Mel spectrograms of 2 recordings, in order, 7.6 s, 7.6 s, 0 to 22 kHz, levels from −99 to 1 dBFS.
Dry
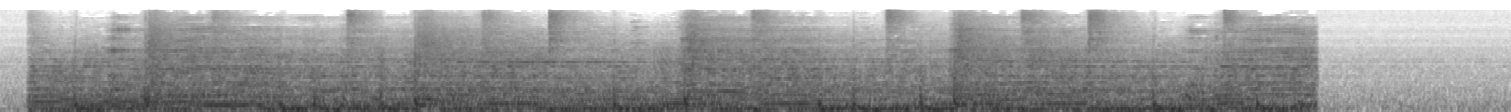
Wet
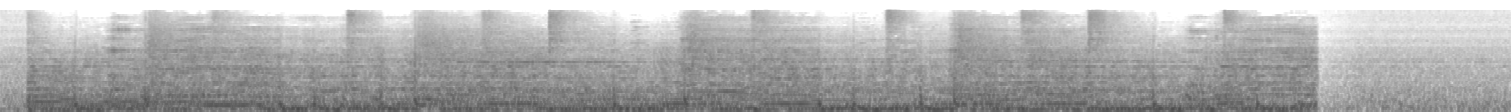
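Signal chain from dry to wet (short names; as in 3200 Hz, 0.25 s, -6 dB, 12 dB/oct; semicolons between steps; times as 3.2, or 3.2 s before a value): compressor 3:1, threshold -41 dBFS, peak gain reduction 14 dB; gain +1 dB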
